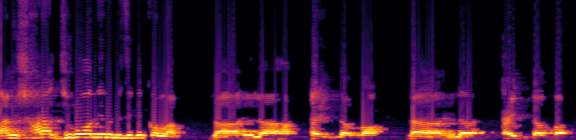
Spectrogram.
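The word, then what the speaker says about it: لا إله إلا الله: বলে দিব যে ভাই আল্লাহ নামের শুরুতে আইনা হামজা আর হামজার উচ্চারণ হয় সহজ হালকাভাবে লা ইলাহা ইল্লাল্লাহ লা ইলাহা ইল্লাল্লাহ আল্লাহ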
